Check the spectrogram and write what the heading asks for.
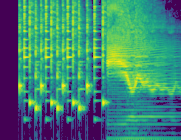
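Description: Short musical intro sting: a quick run of short pitched notes, then one sustained chord with a wavering, springy upper tone that begins to fade near the end.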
